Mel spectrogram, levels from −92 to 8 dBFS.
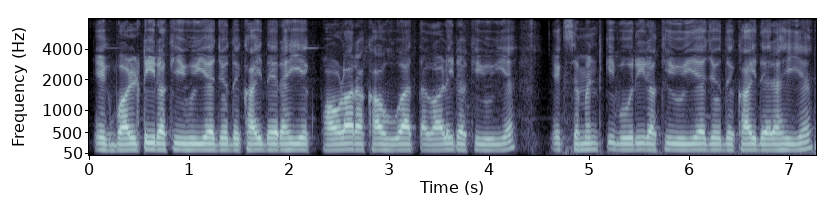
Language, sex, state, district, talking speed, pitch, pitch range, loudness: Hindi, male, Rajasthan, Churu, 255 wpm, 130 Hz, 125-130 Hz, -18 LUFS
